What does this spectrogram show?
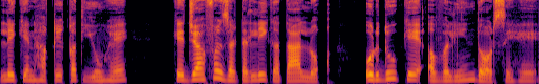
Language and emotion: Urdu, neutral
